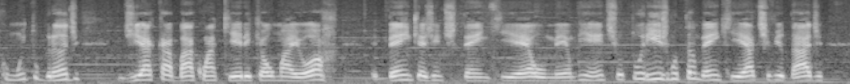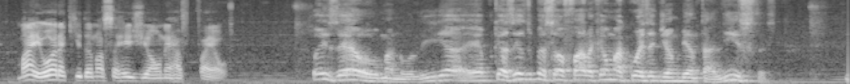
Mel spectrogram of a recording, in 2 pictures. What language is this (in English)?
Portuguese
